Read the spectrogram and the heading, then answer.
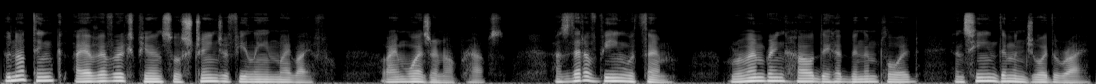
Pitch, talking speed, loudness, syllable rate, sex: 130 Hz, 210 wpm, -17 LUFS, 5.3 syllables/s, male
